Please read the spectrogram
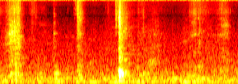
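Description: Hands handling cardboard and packaging in an open box, rubbing and shifting with scattered light clicks and one sharper knock just over a second in.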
